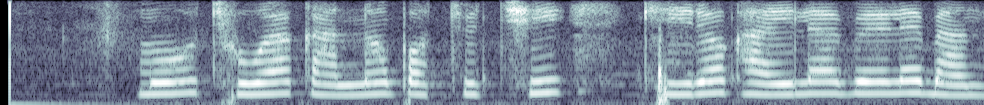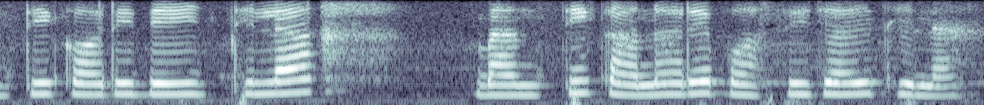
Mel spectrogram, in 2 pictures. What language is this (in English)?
Odia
